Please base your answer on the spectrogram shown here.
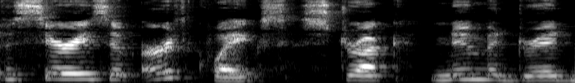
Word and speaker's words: New Madrid: series of earthquakes struck New Madrid Missouri or they might pronounce it new grid in that area Missouri on February 7th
